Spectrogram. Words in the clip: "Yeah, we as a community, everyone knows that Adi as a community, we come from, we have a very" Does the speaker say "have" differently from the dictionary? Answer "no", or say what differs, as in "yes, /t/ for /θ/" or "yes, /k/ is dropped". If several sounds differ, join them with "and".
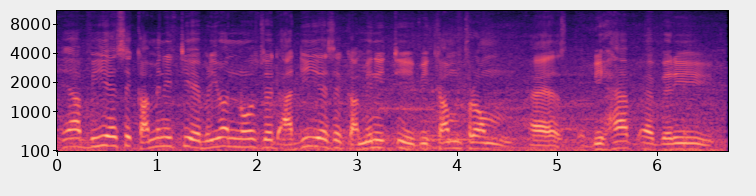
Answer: yes, /p/ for /v/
